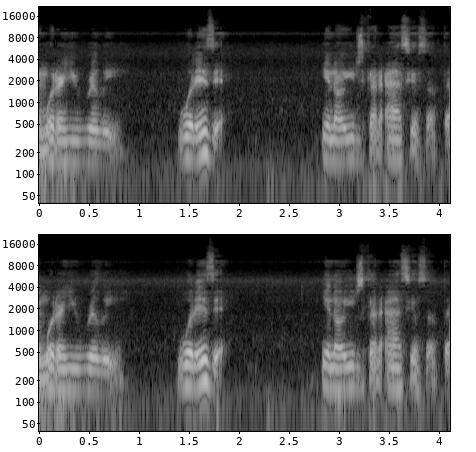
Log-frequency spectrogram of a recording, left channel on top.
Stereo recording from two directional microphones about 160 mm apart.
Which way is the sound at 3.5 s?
35° right (ahead or behind).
